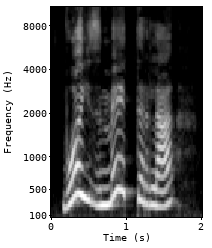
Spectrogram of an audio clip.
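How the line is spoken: Angry shout. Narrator (Italian): gridò rabbiosamente

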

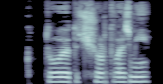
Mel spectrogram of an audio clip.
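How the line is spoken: Muttering. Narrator (Russian): пробормотал Ильфорд

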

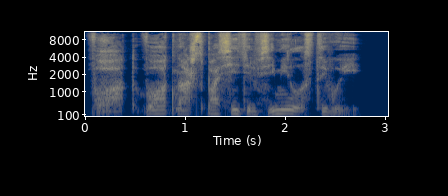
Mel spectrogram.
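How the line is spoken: Continuous crowd whisper. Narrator (Russian): По вереницам кулугуров пронесся беспрерывный шепот

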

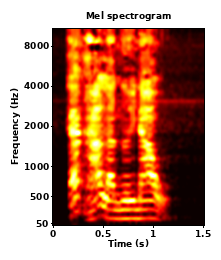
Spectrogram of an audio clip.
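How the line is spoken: Frantic shouted question. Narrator (Vietnamese): Thạch Mộng điên cuồng nhào tới quát hỏi

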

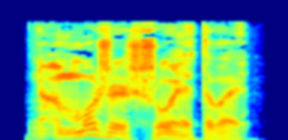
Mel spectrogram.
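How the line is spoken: Growl. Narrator (Russian): Николай Григорьевич даже рыкнул

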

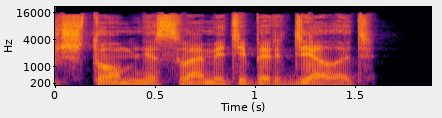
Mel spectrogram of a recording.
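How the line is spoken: Barking shout. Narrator (Russian): гаркнул он

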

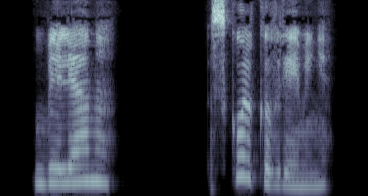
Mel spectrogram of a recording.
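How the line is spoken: Sleepy question. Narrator (Russian): Сонно поинтересовалась я

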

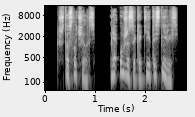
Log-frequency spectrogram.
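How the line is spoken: Frightened. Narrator (Russian): испуганно произнесла Вика

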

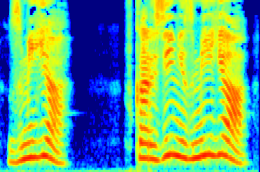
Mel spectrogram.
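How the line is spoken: Yelling. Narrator (Russian): завопил Лимбах

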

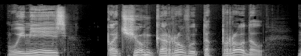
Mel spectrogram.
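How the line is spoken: Choking hoarse wheeze. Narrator (Russian): Давясь, просипел Карпин

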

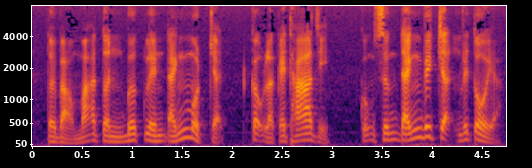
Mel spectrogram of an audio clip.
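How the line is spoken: Cold, contemptuous. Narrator (Vietnamese): Cao Hùng nhíu mày lạnh lùng nói

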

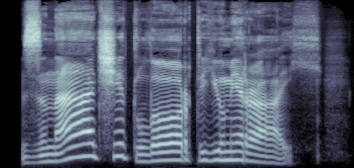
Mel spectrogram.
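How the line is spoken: Meaningful drawl, lady. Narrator (Russian): многозначительно протянула леди сапфирового клана

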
